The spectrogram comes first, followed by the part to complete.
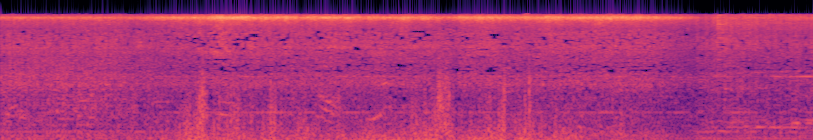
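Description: Steady low rumble of outdoor airport apron noise with wind buffeting the microphone. It grows heavier in the middle few seconds, with a few short knocks.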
